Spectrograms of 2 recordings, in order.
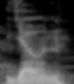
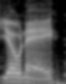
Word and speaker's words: Yone: Yone and not Yown? Yeah. So I think that's just because it's how it's pronounced, right? Like when I first started working on it, I wasn't sure what it was either, and I asked Brad, certainly T, and he's like, oh, it's Yone.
